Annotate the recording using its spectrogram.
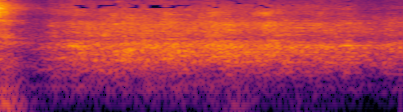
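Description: Live audience laughing at a punchline, a crowd laugh that builds about half a second in and begins to fade near the end.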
